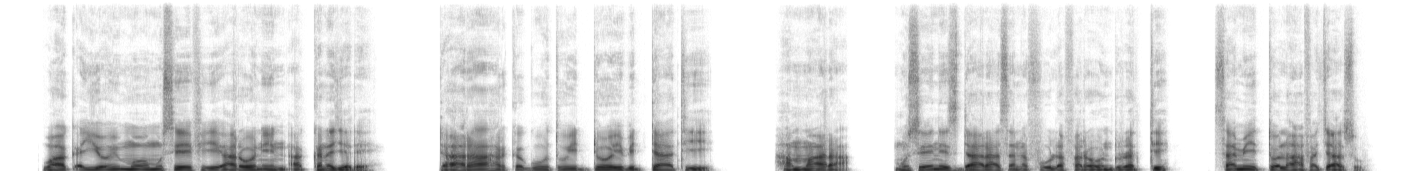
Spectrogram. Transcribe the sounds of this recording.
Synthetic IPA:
waːkʼɐjːo̞ːɪmːo̞ːmʊse̞ːfɪɐɾo̞ːniːnɐ̰kːɐnɐd͡ʒɛᶑɛ̰ | d̪̥aːɾaːɦɐɾkɐɡuːt̪uɪd̪ːo̞ːɪbɪd̪ːaːt̪iː | hɐmːaːɾa̰ː | mʊseːnɪs̬d̪aːɾaːsɐnɐfuːlɐfɐɾɐoːnd̪ʊɾɐt̪ːɪ | sɐmiːt̪ːɪɔlɐɐfɐt͡ʃʼaːsʊ̥̰

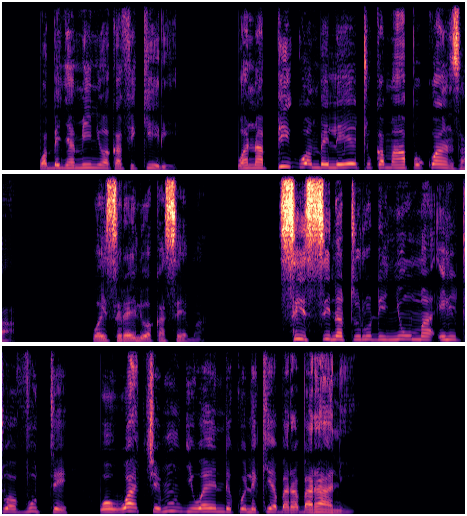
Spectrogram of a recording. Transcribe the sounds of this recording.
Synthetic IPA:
waɓɛɲaminiwakafikiɾḭ | wanapiɠwambɛlɛjɛtukamahapɔkwanza̰ | waisɾaɛliwakasɛma̰ | sisinatuɾuɗiɲumaʔilituwavutɛ | wauwat͡ʃɛm̩ʄiwaɛndɛkuɛlɛkɛaɓaɾaɓaɾani

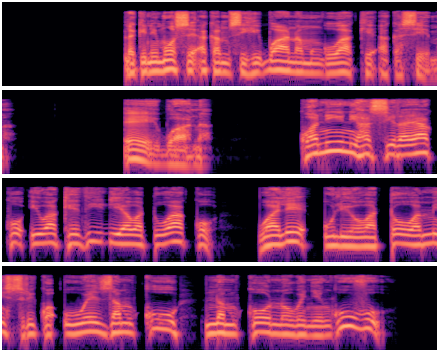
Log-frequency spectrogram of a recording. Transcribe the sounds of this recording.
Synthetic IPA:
lʔakinimɔsɛʔakam̩siɦiɓwanamuŋɡuwakʰɛʔakasɛ̰ma̰ | ɛɓwa̰na̰ | kwaniniɦasiɾajakɔʔiwakɛðiɗijawatuwakɔ | walɛuliɔwatɔamisɾikwauwɛzam̩kuː | nam̩kɔnɔwɛɲɛŋɡuvu

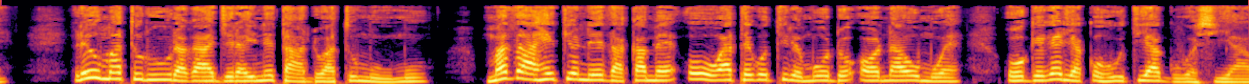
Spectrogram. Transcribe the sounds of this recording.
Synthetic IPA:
ɾeumatuɾuːɾaɣaːd͡ʑeɾainetaːdoatumuːmu | maðaːɦetiɔneːðakamɛʔooateɣotiɾemoːdoʔɔnaomwɛ | oɡeɣɛɾiakohuːtiaɡuɔɕia

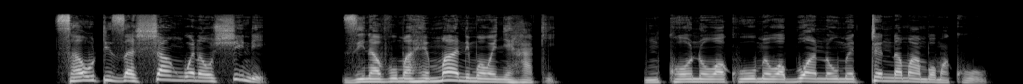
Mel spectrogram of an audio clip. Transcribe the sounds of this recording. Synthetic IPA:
sautizaʃaŋɡwɛnauʃindḭ | zinavumaɦɛmanimwawɛɲɛɦa̰kḭ | m̩kɔnɔwakuːmɛwaɓwanaumɛtɛndamambɔmakṵː

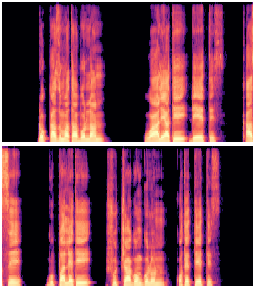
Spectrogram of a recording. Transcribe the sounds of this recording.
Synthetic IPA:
ɗɔkʼːɐzʊmɐt̪ɐbɔlːɐn | waːlɪjɐt̪ɪd̪ɛʔe̞ːt̪ːḛːs | kʼɐsːɛ | ɡʊpːɐlːɛt̪ɪ | ʃʊt͡ʃːaːɡɔŋɡɔlɔn | kʼɔt̪ɛt̪ːe̞ːt̪ːḛːs

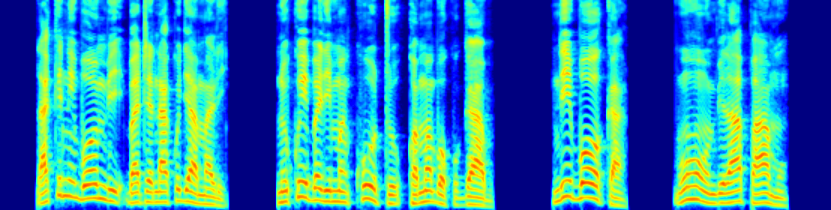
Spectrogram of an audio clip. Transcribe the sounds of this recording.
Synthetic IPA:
lʔakinibɔmbibatɛndakuɟamalḭ | nukuibalimakutukwamabɔkuɡabu | ndibɔka | muhɔmbilapamu

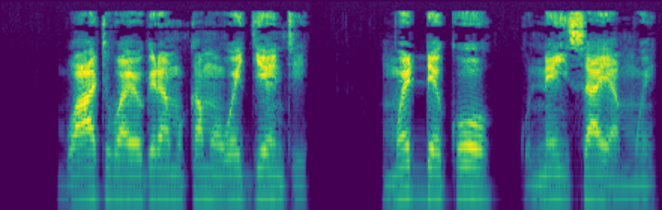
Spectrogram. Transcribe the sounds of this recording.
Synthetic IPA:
βwaːtiβwajo̞ɡe̞ɾamukamowe̞ɟːe̞ːntḭ | mwe̞dːe̞ko | kunːeisajamwe̞

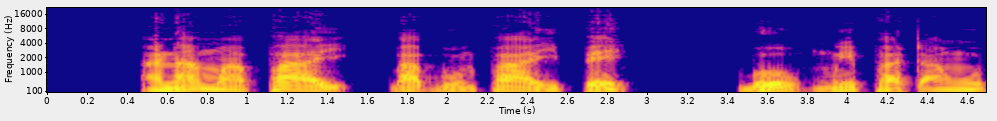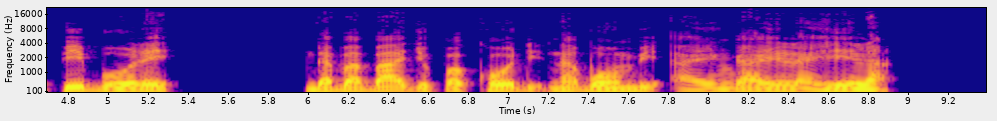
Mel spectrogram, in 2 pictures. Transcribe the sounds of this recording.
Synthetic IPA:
a̰namuapai | babum̩paipɛ | bɔmwipataŋupibɔlɛ | ndababaɟɔpakɔdinabɔmbiʔahɛŋɡahɛlahɛla̰

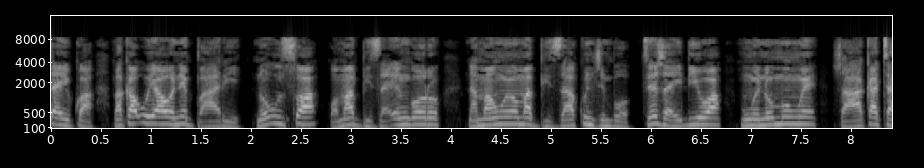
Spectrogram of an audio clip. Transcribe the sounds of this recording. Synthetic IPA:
aikwa | ʋakaujawo̞ne̞bʱaɾino̞uswaɦwamabʱizae̞ŋɡo̞ɾo̞ | namamwe̞omabʱizakunʐimbo̞d͡ze̞ʐaiɗiwamumwe̞no̞mumwe̞ | ʐ̥aːkataː

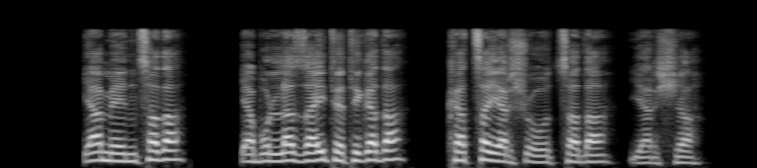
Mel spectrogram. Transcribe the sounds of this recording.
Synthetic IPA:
ʔjɐment͡sːɐd̪ɐ | ʔjɐbɔlːɐzɐjt̪ɛt̪ɪɡɐd̪ɐ | kɐt͡sːɐjɐɾʃɔo̞ːt͡sːɐd̪ɐjɐɾʃːɐ

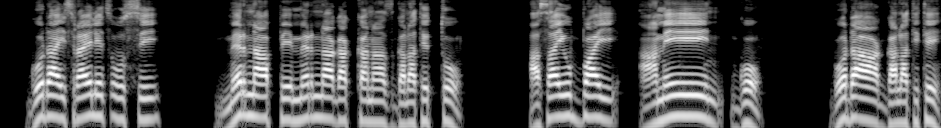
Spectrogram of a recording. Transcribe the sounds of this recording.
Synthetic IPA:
ɡɔd̪aːɪsɾaːɛlɛt͡sʼo̞ːsːɪ | mɛɾnaːpːɛmɛɾnaːɡɐkːɐnaːs̬ɡɐlɐt̪ɛt̪ːoː | ʔɐsɐjʊbːɐj | ɐmeːnɡɔ | ɡɔd̪aːɡɐlɐt̪ɪt̪ɛ

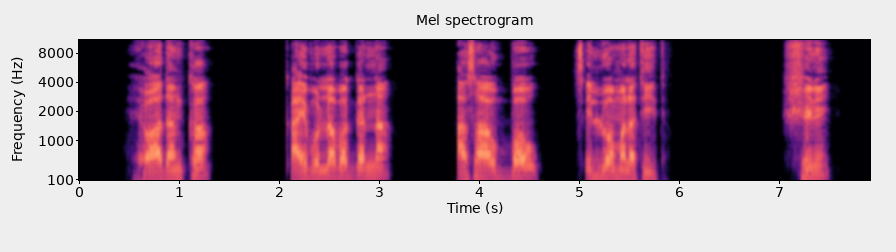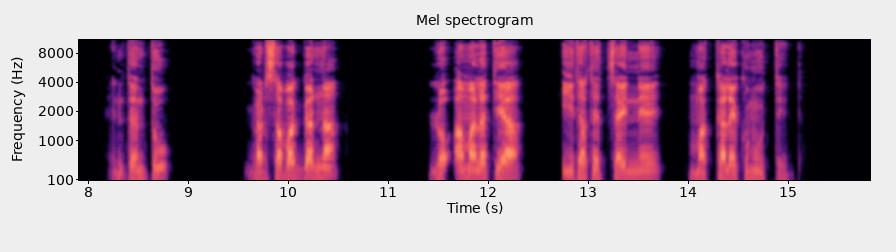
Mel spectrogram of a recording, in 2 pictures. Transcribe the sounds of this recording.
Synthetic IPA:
hɛwaːd̪ɐŋkːɐ | kʼɐjbɔlːɐbɐɡːɐnːɐ | ɐs̬aːʊbːɐw | t͡sʼɪlːʊwɐmɐlɐt̪iːt̪ɐ̥ | ʃɪn | hɪ̰nt̪ːɛnt̪ːʊ | ɡɐɾsɐbɐɡːɐnːɐ | lɔʔɐmɐlɐt̪ɪjaː | iːt̪ɐt̪ɛt͡sːɐjnːɛ | mɐkːɐlɐjkʊmɪʊt̪ːe̞ːd̪ːɐ̥

